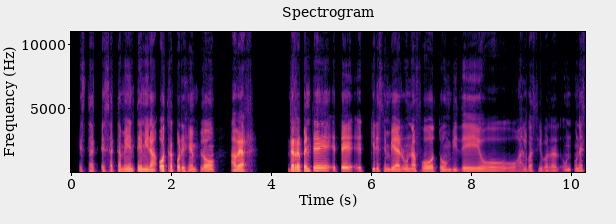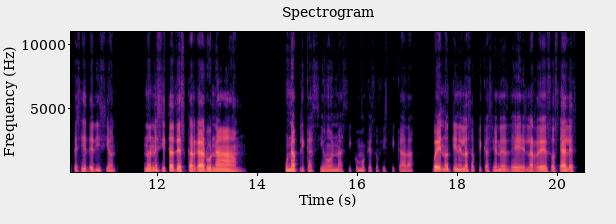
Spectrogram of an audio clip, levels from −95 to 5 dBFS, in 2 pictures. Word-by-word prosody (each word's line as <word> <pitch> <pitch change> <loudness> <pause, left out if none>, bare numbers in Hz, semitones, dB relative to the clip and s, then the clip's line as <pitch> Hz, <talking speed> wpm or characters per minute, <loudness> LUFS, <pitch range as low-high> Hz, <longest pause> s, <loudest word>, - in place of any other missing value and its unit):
Exac 140 +2 -10
exactamente. 145 +3 0
Mira 120 -3 +4
otra, 135 +7 +5
por 145 -2 +2
ejemplo, 145 +2 0 0.3
a 120 - +2
ver, 130 -3 +8 0.8
de 140 +4 +8
repente, 170 +4 +5
eh, - - -3
te, 140 0 +3
eh, 130 - -11
quieres 160 +1 -5
enviar 135 -1 +2
una 150 0 -1
foto, 135 0 -1
un 125 0 -4
video, 125 0 -2
o, 110 +2 -8
algo 135 +2 -11
así 135 -4 -10
¿verdad? 110 0 -10
Un 125 +1 -11
una 150 +5 -5
especie 165 -2 -10
de 130 -3 -7
edición. 110 -5 -11 0.5
No 150 - -2
necesitas 190 0 -1
descargar 140 -4 +2
una 135 -11 0 0.8
una 125 +2 +2
aplicación 115 -2 -8
así 110 +1 -16
como 110 -2 -12
que 100 - -17
sofisticada. 95 0 -15 0.4
Bueno, 115 +5 +2
tiene 130 0 -4
las 130 -2 -4
aplicaciones 115 +1 -9
de 105 -2 -5
las 100 -1 -5
redes 120 +3 -2
sociales. 140 +1 -2
130 Hz, 135 wpm, -24 LUFS, 115-145 Hz, 0.8 s, ver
